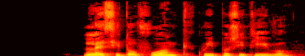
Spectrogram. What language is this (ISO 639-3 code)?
ita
